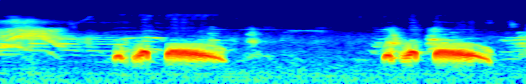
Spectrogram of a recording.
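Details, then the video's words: Spotted dove giving the fighting coo: two short low notes followed by a longer descending coo, the phrase repeated twice with a pause between, faint higher chatter at the start. "thổ sấm gù/ Cu gù đấu"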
